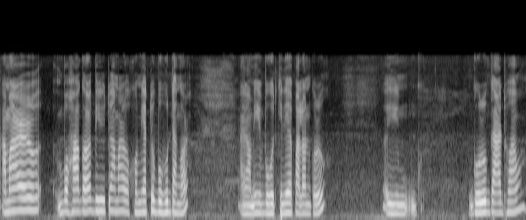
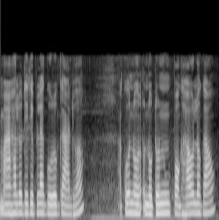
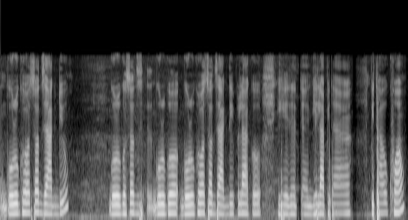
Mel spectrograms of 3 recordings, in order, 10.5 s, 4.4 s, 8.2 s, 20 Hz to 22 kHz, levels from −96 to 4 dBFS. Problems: constant background noise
